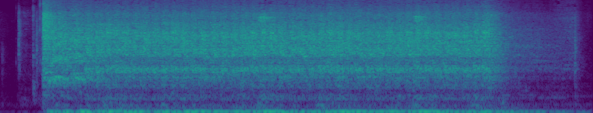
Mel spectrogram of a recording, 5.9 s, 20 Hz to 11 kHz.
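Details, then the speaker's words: Dodge Dakota R/T 5.9L Magnum V8, new heads and cam, first start attempt after priming fuel. Starter churns steadily at about three and a half turns a second with no catch or firing; crank-no-start from ignition timing, distributor sitting 180 degrees out. "Nothing yet. Okay, so we're gonna check for spark."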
